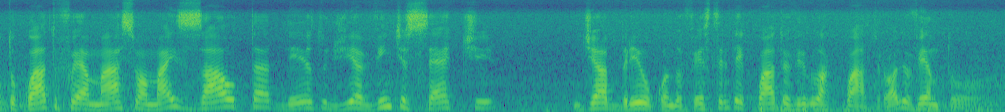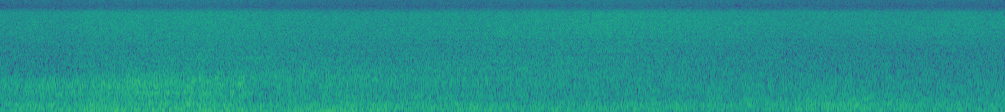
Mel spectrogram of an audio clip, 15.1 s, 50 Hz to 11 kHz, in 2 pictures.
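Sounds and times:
gusty wind: 0:00.0 - 0:15.0.

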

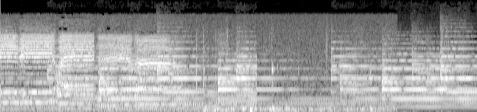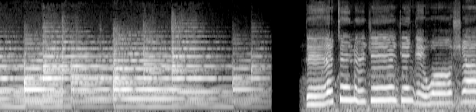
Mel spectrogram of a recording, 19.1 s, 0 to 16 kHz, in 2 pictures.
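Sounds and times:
bells ringing: 0:00.0 - 0:15.0.

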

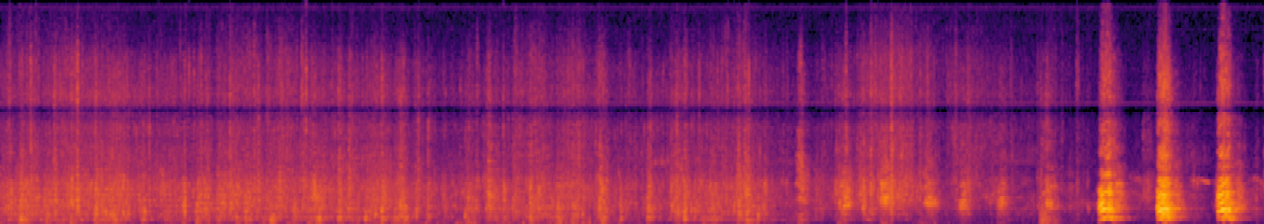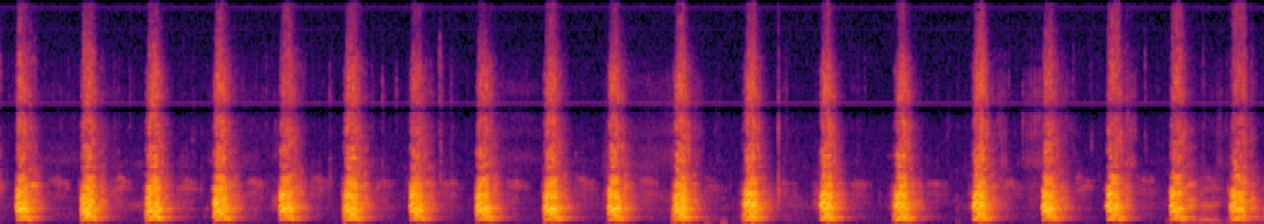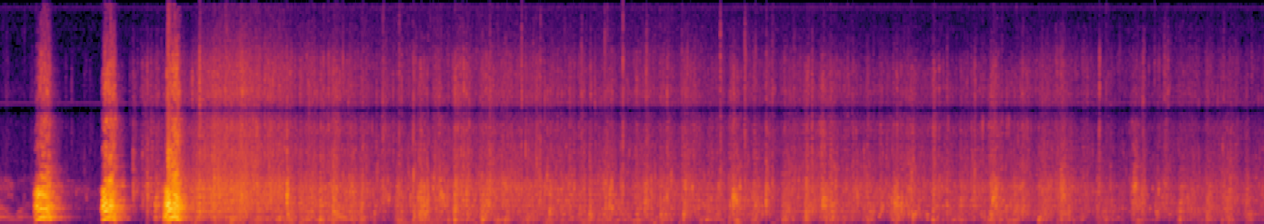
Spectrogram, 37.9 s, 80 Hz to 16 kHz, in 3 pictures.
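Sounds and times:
dog barking: 0:11.0 - 0:27.2.

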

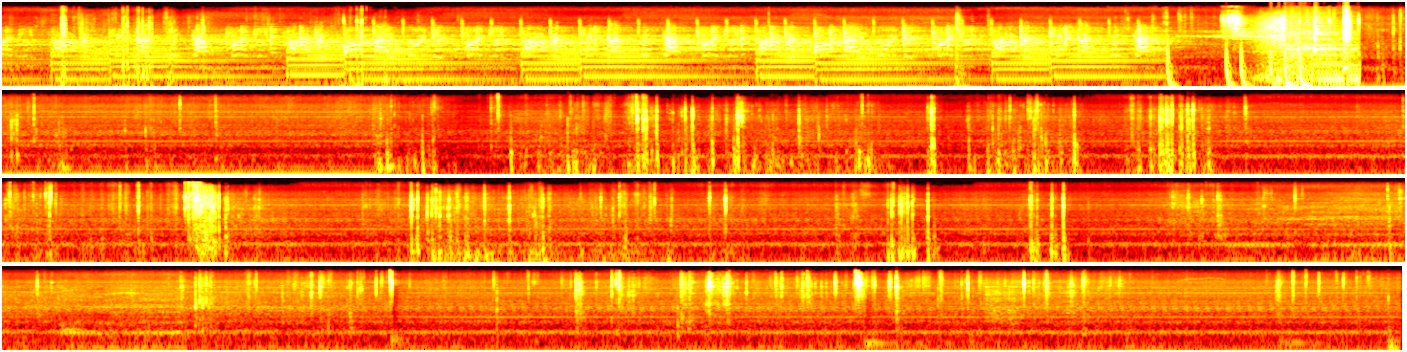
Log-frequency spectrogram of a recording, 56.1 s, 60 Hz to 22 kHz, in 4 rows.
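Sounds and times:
truck engine idling: 0:00.0 - 0:13.6.

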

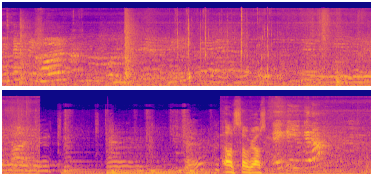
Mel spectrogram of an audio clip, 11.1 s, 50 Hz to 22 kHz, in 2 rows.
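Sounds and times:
people talking in background: 0:00.0 - 0:06.1.

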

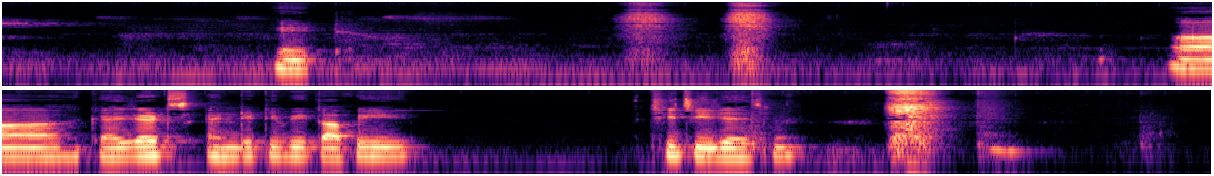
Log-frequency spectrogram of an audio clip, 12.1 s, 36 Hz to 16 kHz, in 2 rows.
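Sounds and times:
person sharp breath: 0:02.0 - 0:04.0, 0:10.4 - 0:11.1.

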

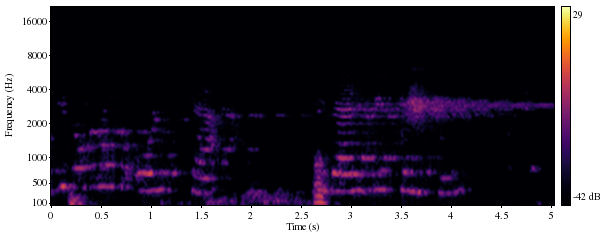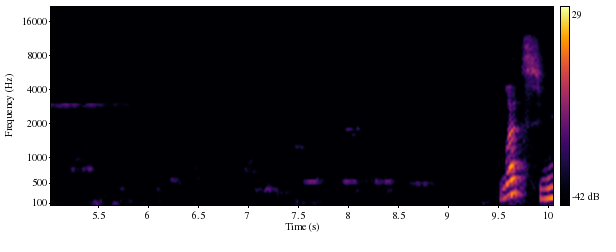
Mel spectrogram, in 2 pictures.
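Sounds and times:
steady high-pitched tone: 0:01.0 - 0:05.8.

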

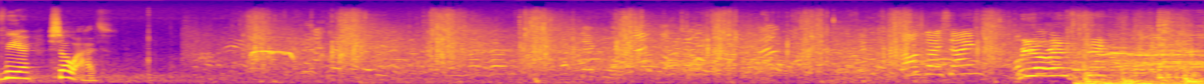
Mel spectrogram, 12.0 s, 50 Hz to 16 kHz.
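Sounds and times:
crowd cheering: 0:01.9 - 0:12.0
crowd clapping in unison: 0:02.4 - 0:12.0.

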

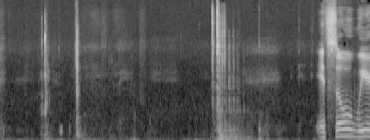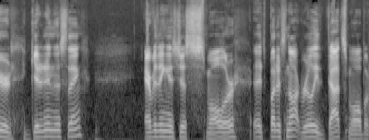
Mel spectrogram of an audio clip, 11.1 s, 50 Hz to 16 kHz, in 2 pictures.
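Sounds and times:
wind rumble on microphone: 0:00.0 - 0:05.4
cab door being handled: 0:03.2 - 0:03.7.

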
